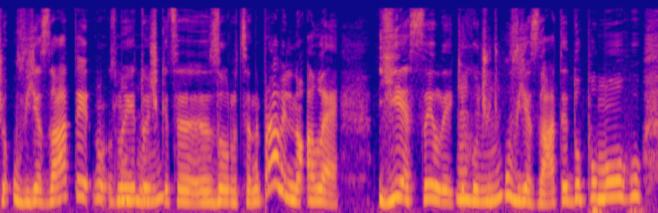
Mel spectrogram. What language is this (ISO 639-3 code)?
ukr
